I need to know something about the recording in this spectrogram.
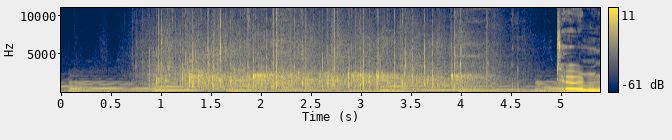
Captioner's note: applause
